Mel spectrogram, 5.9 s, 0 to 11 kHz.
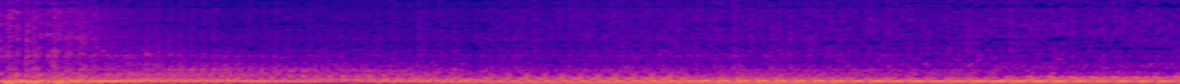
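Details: Toyota 1UZ-FE non-VVTi V8 in an Altezza, UCF20 loom with plug-and-play relay setup, manual: catches at once and settles into a steady, even low rumble with no misses, knocks or ticks; a healthy start and idle.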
